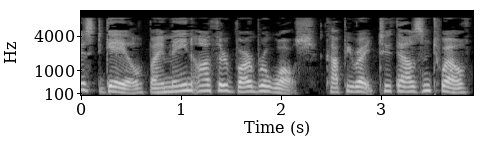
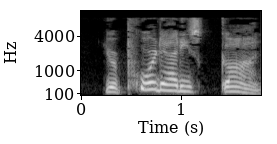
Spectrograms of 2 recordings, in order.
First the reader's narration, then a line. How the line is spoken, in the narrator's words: sobbed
